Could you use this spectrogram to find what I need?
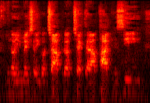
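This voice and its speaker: A man with an American accent and a fairly high pitch. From South Carolina, Georgetown area (low country). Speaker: rapper. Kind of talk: casual interview chat.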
